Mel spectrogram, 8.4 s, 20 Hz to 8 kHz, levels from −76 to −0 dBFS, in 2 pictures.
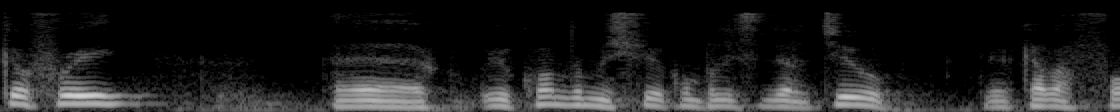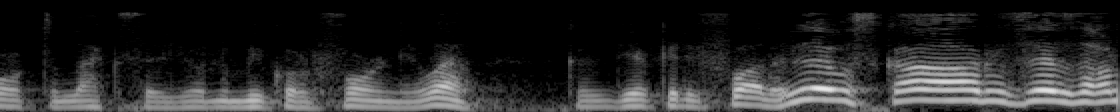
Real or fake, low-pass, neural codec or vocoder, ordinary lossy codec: fake; 7.2 kHz; codec, 16 kHz in and 24 kHz out, 0.9 kbps, LongCat-Audio-Codec, fine tuned four codebook decoder; MP3, 24 kbps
